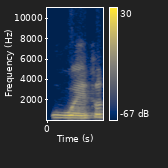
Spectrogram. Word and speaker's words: hueso: Hueso, ahí tenemos hueso, también se pronuncia U, no gu. U sería con la G, pero tenemos que decir hueso, ¿ah?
